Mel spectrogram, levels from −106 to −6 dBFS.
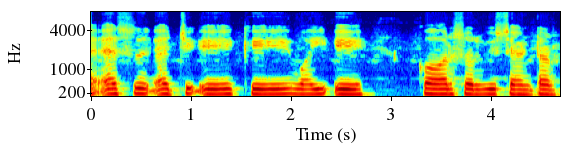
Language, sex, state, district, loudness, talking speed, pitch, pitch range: Hindi, male, Uttar Pradesh, Shamli, -15 LUFS, 125 wpm, 170 Hz, 165-175 Hz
